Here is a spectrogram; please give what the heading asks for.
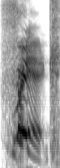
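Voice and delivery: high nerd voice.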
